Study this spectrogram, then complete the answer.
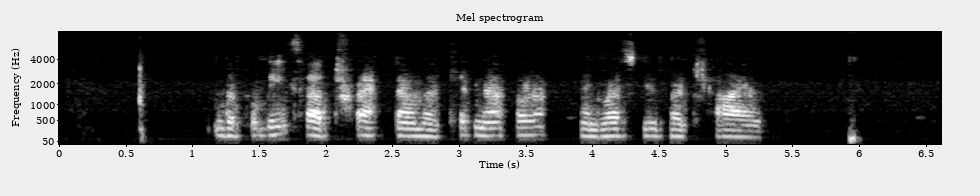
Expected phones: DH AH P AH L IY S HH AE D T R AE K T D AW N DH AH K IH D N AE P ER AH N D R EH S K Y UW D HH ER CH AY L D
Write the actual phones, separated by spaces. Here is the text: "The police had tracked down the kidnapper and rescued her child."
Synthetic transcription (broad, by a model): DH AH P AH L IY S HH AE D T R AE K D AW N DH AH K IH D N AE P ER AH N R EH S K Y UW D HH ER CH AY L D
